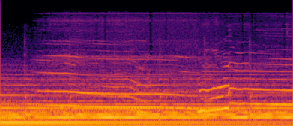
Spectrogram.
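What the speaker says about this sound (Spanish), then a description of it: "Hay un sonido especial que resuena cada tarde, el aullido del lobo gris" A gray wolf howls in a snowy Alaskan forest, long wavering tones rising and falling over several seconds, clear and sustained against a low steady background.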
